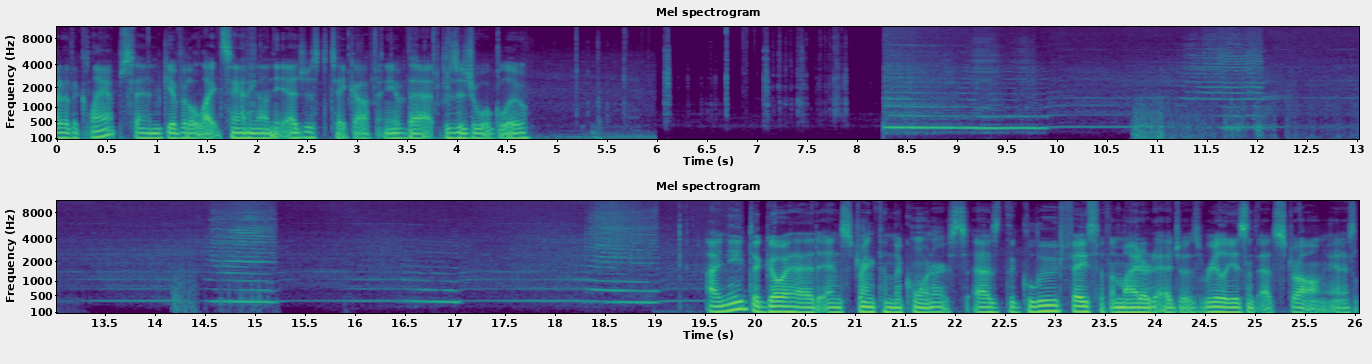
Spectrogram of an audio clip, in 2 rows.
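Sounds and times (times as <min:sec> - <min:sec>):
orbital sander humming: 0:08.3 - 0:19.6.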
